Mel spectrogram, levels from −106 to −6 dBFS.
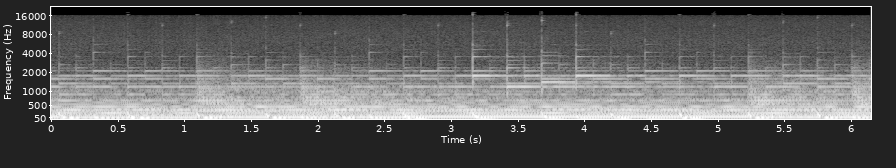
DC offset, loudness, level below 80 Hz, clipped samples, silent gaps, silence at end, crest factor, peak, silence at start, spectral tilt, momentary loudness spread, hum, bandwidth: under 0.1%; -13 LUFS; -14 dBFS; under 0.1%; none; 0 s; 10 dB; 0 dBFS; 0 s; -9.5 dB/octave; 1 LU; none; 5.6 kHz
